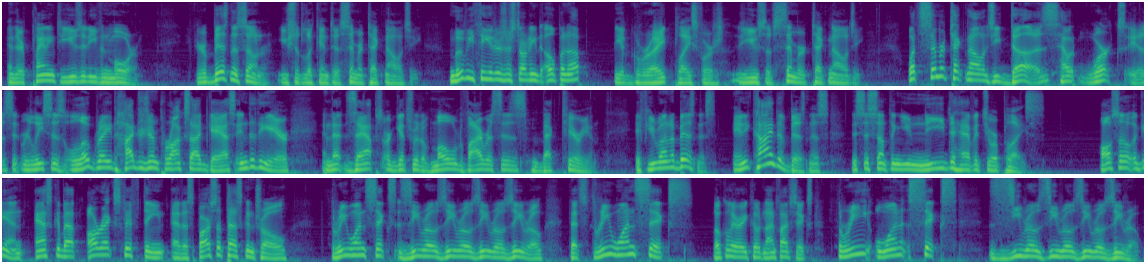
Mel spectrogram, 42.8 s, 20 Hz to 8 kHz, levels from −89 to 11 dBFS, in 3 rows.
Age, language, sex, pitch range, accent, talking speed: 50-69, English, male, 105-155 Hz, American, 135 wpm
